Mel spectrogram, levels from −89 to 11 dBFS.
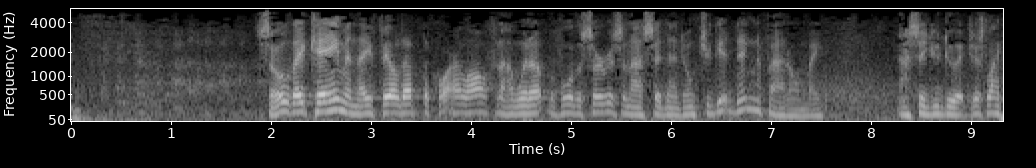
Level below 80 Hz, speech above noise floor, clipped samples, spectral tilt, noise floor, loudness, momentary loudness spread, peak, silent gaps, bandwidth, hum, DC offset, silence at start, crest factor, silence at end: -48 dBFS; 22 dB; under 0.1%; -8 dB/octave; -44 dBFS; -23 LUFS; 24 LU; -4 dBFS; none; 5.4 kHz; none; under 0.1%; 0 s; 20 dB; 0 s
